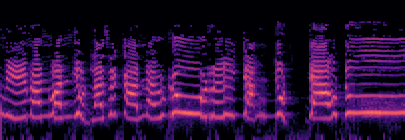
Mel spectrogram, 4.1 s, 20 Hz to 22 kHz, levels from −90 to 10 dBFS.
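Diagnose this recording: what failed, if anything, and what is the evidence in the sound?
Throughout the recording the speech has a watery, swirling texture, and s sounds carry a metallic chirp, which points to the codec stage and likely MP3 compression at a low bitrate, consistent with something near 32 kbps. With too few bits, the encoder has zeroed weak frequency lines that flicker on and off from frame to frame. A spectrogram would show a hard ceiling at 12.5 kHz across the whole clip, with patchy, blocky holes below it.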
